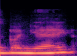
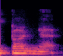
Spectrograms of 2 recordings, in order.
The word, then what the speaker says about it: Bugnet: It's a fancy rugosa called Teresa Bunyer, I think is how you say it. I hate to think that it's actually Teresa Bugnet, so I'm going to say Bunyer.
